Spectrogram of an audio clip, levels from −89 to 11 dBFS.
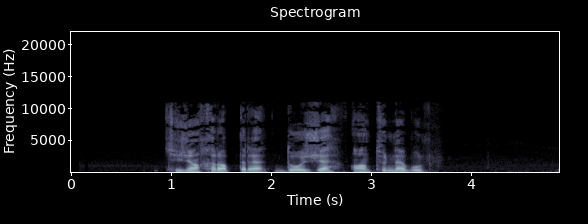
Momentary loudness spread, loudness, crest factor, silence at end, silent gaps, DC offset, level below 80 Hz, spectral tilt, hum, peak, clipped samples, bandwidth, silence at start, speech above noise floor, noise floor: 8 LU; -24 LUFS; 20 dB; 1.35 s; none; under 0.1%; -68 dBFS; -5.5 dB/octave; none; -6 dBFS; under 0.1%; 11.5 kHz; 0.95 s; 48 dB; -72 dBFS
